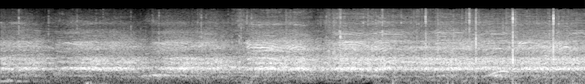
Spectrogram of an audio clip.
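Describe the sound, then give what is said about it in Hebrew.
A crowd shouts and chants at a Likud party rally in Israel, a sustained roar of cheering voices with whoops and shouted calls rising and falling slightly but never dropping away. “צועקים אוהבים אותך, מה עם שרה? עכשיו צועקים שרה, שרה.”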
